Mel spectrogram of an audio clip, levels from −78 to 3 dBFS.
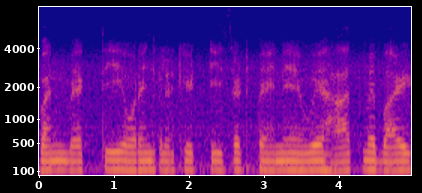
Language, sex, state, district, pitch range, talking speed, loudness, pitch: Hindi, male, Uttar Pradesh, Hamirpur, 110-115 Hz, 145 wpm, -27 LUFS, 115 Hz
